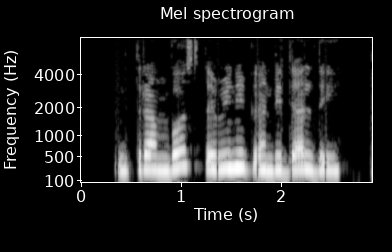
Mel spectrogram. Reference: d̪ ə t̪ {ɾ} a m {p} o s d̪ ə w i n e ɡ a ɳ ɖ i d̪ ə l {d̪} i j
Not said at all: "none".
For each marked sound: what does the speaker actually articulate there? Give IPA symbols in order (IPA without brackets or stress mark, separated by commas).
ɾ, b, d̪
